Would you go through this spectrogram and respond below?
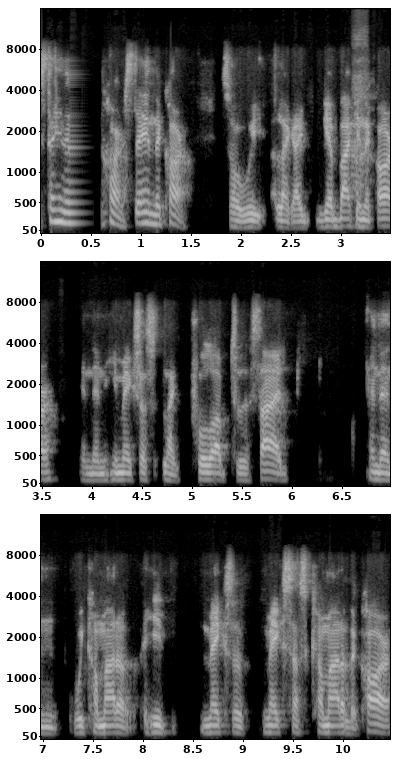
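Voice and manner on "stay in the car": put-on shout, much higher, slower. Retelling how a man with a gun ordered them to stay in the car, retelling a yell. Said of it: "he starts yelling".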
